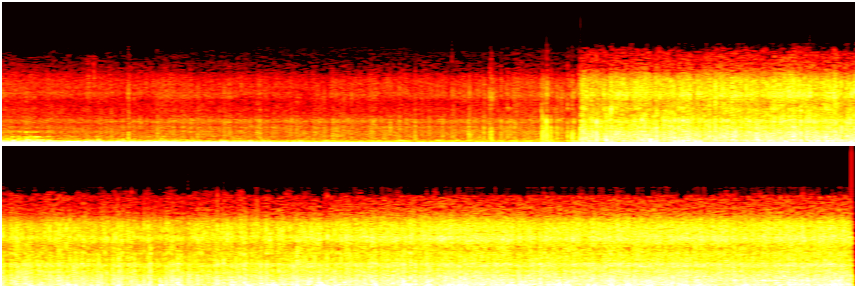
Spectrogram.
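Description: Steady heavy rain pours down, a dense broadband hiss that swells sharply after a few seconds and then holds loud and constant with no voices.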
